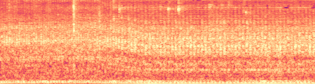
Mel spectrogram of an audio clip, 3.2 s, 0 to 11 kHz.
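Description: A tractor engine idles in Farming Simulator 19, a steady low rumble holding an even level throughout, alone with no voices.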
